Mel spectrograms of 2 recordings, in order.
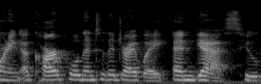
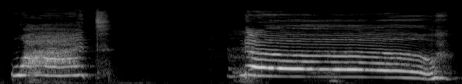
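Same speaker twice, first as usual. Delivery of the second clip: high, loud wail of protest; horrified shout; 9 semitones higher, 8 dB louder than usual. Acted. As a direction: cry out in pure dismay. Kid hears unwanted housemate news.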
